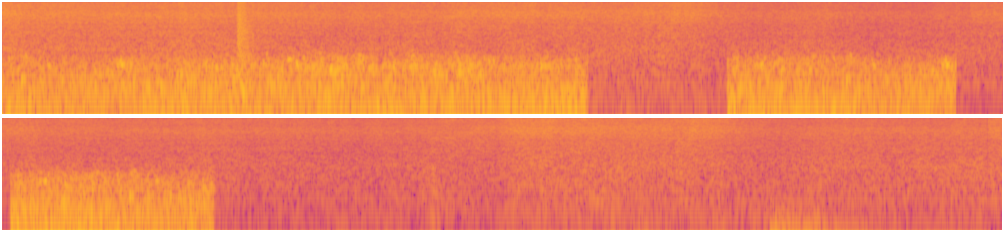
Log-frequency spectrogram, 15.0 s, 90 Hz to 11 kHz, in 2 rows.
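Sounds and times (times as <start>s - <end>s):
deep rumble: 0.0s - 4.5s, 5.4s - 9.2s
wind and sea hiss: 0.0s - 15.0s.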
